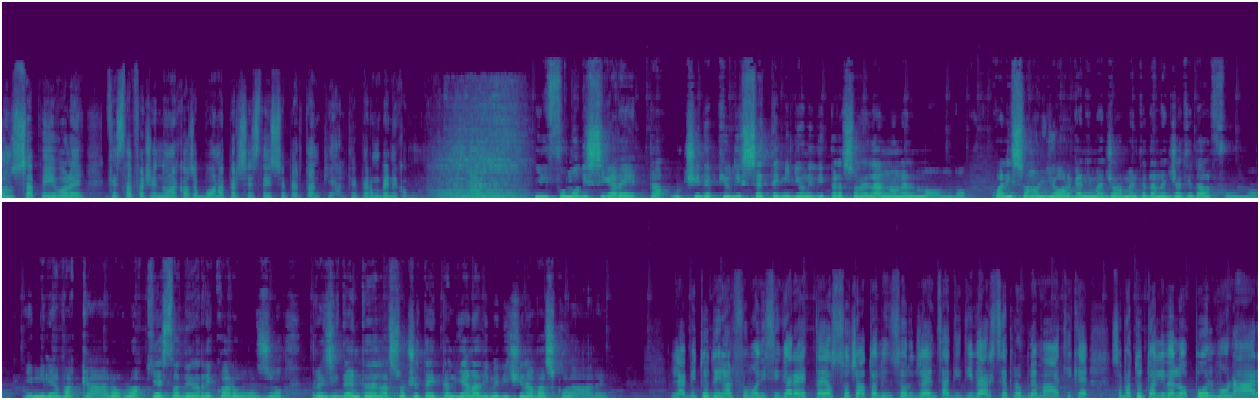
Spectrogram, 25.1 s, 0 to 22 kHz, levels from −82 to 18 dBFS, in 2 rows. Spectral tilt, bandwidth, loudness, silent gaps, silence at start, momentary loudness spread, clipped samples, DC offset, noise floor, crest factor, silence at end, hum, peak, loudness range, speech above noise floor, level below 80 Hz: -5.5 dB/octave; 16 kHz; -25 LUFS; none; 0 s; 11 LU; under 0.1%; under 0.1%; -56 dBFS; 14 dB; 0 s; none; -10 dBFS; 7 LU; 32 dB; -46 dBFS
